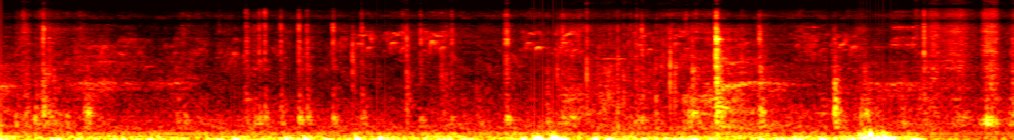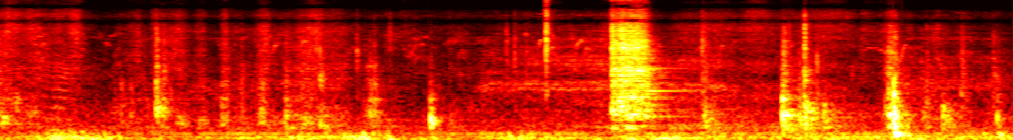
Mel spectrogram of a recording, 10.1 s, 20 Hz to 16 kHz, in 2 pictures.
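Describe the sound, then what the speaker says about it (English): Metal wrench fitted onto a bolt on a Gravely ZT HD 52-inch zero-turn mower in a tight space, with scattered close clicks, taps and scraping clinks of tool against metal. "got a wrench. Let's see if this will fit on here"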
